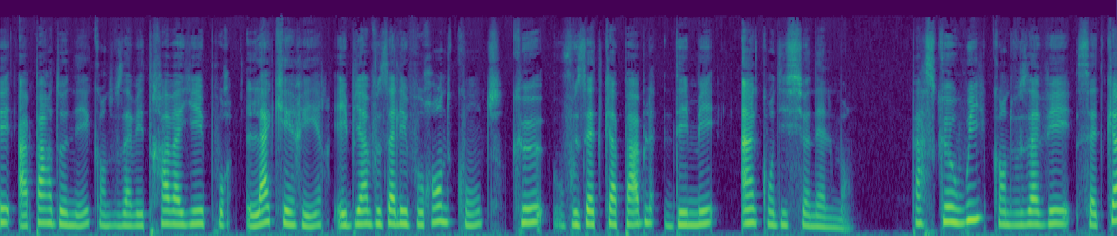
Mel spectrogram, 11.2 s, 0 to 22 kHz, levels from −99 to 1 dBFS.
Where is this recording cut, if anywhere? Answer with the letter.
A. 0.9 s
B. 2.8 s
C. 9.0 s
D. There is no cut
C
